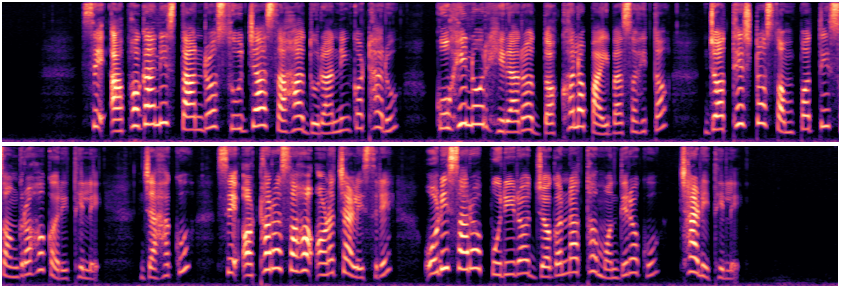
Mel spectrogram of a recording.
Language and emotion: Odia, neutral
